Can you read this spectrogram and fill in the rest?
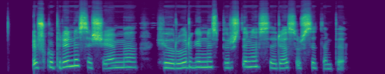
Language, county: Lithuanian, Vilnius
